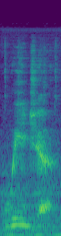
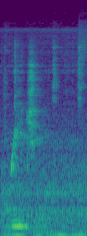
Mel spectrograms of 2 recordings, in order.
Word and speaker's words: Ouija: origin of the name Ouija Ouija what it's pronounced Ouija not Ouiji it comes from the French and German words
